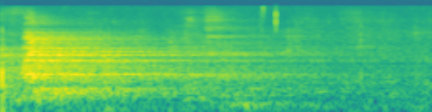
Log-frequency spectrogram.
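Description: A sharp knock, then a steady pitched hum that slowly fades away over about three and a half seconds.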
